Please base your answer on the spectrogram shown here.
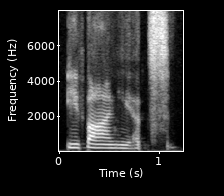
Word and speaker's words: Ivanets: And I'm also very delighted to introduce Ursula Ivanets. I said it correctly. That's Polish Ivanets.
